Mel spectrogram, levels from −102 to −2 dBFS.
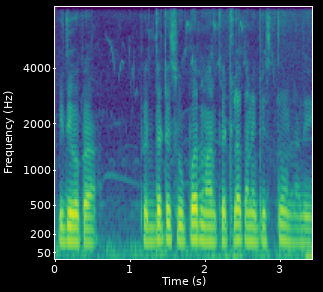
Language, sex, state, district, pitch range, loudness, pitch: Telugu, male, Andhra Pradesh, Sri Satya Sai, 130-145 Hz, -18 LUFS, 135 Hz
